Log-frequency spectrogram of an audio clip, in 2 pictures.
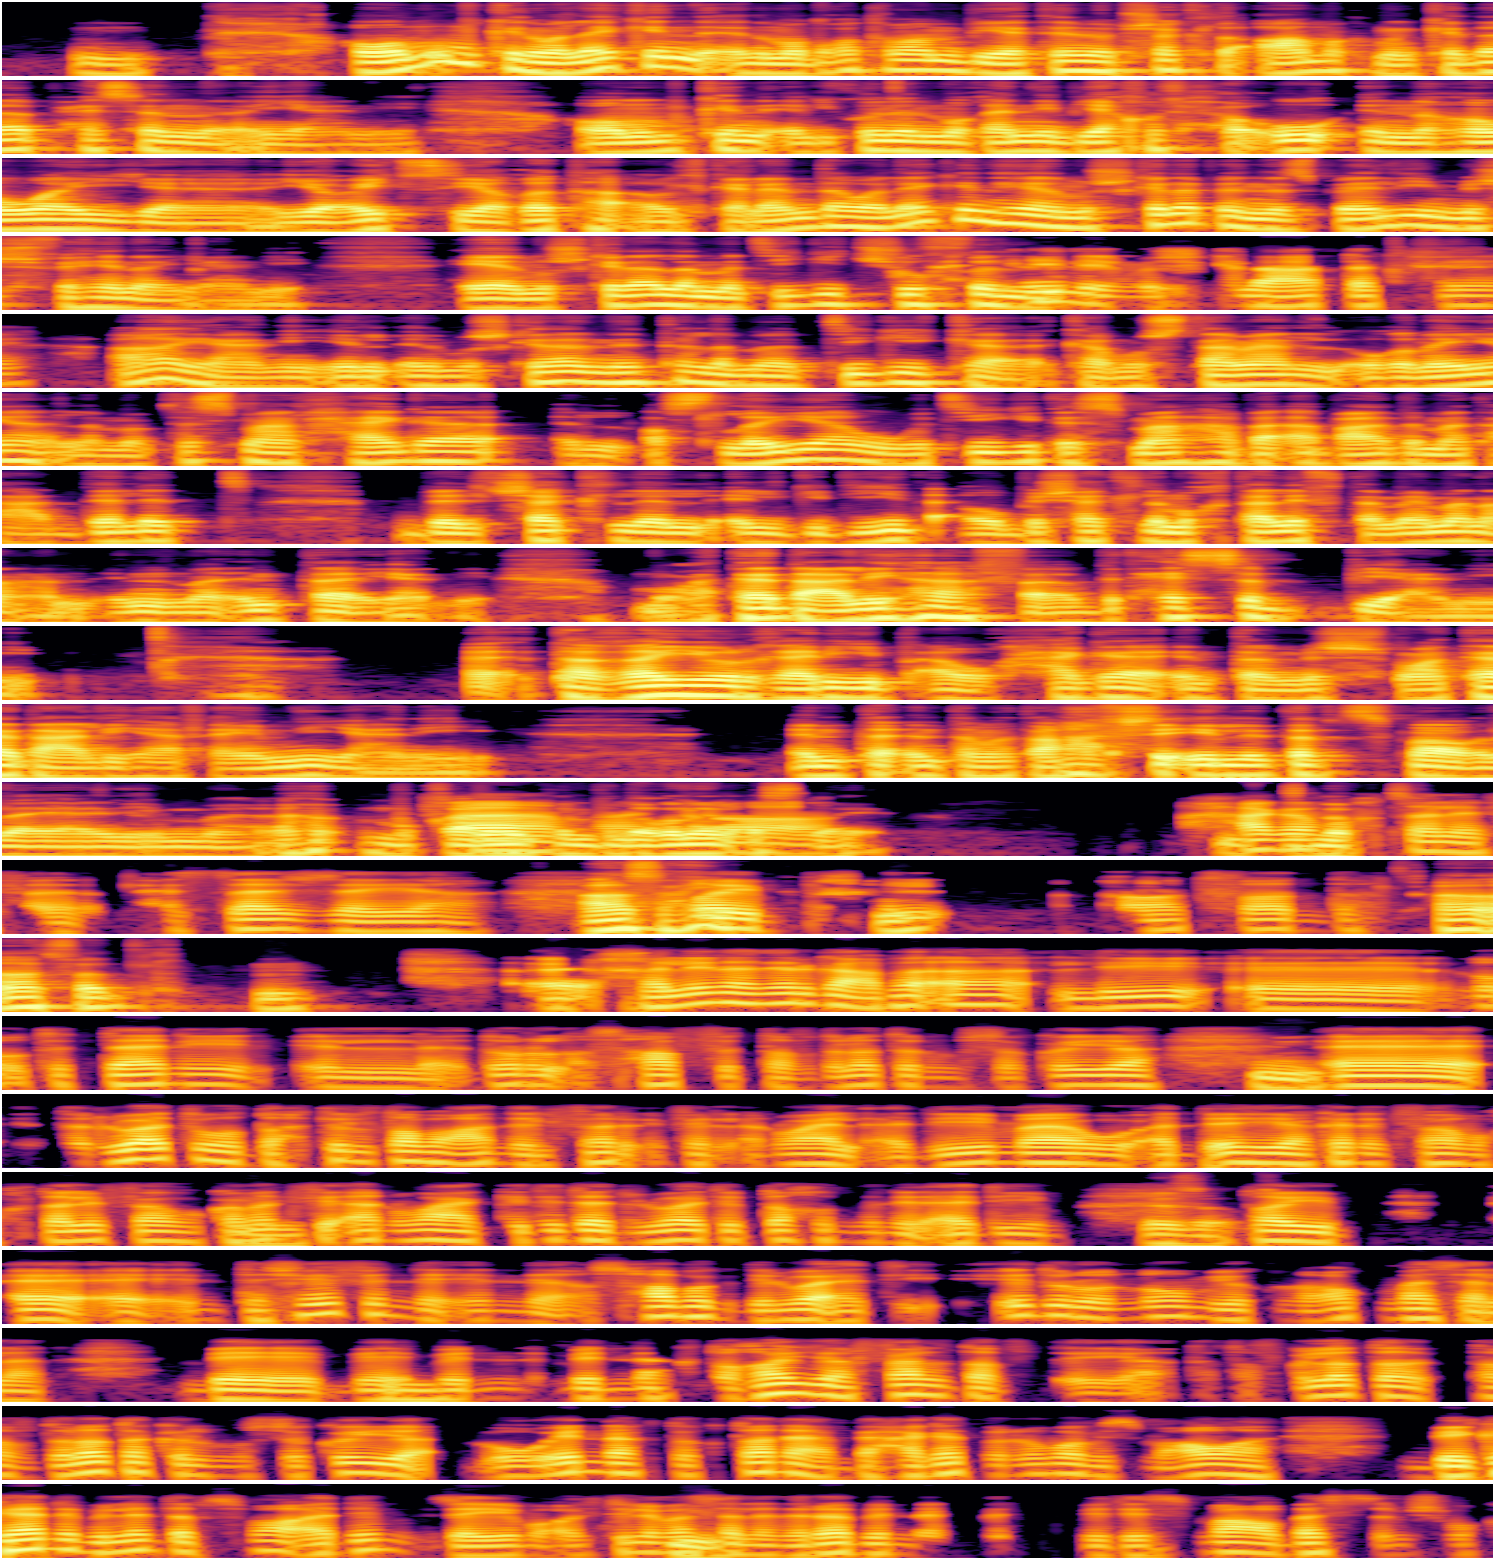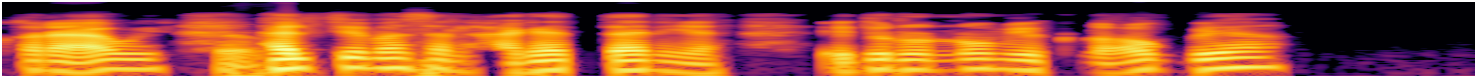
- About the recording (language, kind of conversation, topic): Arabic, podcast, سؤال عن دور الأصحاب في تغيير التفضيلات الموسيقية
- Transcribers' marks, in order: tsk; chuckle; tapping; "تفضيلاتك-" said as "تفجيلاتك"; in English: "راب"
